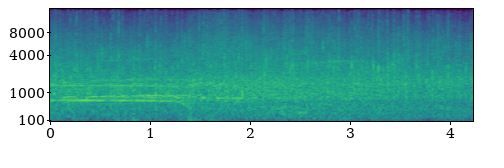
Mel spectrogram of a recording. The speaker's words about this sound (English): Okay, now for the non-clappers, or those of you who clapped insincerely, this topic honestly brings out the inner ugh in us.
